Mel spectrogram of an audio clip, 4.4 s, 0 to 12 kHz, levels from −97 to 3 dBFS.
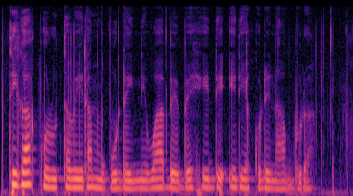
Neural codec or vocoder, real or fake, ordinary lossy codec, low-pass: none; real; none; 10.8 kHz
